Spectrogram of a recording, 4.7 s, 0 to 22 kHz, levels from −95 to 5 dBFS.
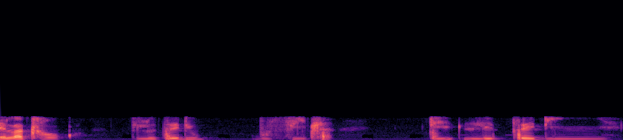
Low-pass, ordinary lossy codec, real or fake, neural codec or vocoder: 3.6 kHz; none; real; none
